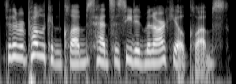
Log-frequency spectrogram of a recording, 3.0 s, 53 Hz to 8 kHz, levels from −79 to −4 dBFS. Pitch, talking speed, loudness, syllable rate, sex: 210 Hz, 160 wpm, -17 LUFS, 5.7 syllables/s, female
